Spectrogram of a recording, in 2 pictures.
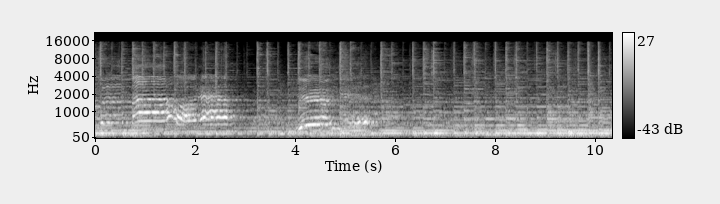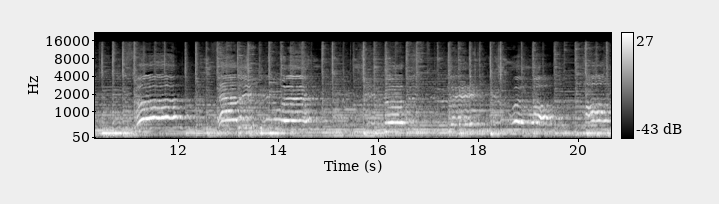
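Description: A man singing in long sliding phrases over a strummed acoustic guitar.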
